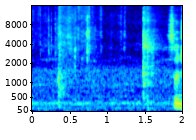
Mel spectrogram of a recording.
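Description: Trading cards being handled and shuffled in the hands: faint light rustling with a few small clicks, one about half a second in and two more around a second and a half in.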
